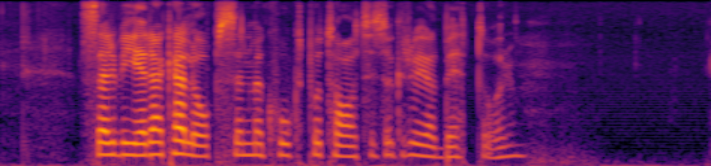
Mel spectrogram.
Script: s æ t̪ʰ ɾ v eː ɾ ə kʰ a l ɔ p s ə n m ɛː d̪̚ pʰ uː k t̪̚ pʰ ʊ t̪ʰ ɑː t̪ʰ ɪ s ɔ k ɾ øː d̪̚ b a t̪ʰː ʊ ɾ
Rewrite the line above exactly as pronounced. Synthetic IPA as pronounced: s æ ɾ v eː ɾ a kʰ a l ɔ p s ə n m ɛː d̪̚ kʰ uː k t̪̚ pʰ ʊ t̪ʰ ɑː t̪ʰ ɪ s ɔ k ɾ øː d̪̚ b ɛ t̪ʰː ʊ ɾ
